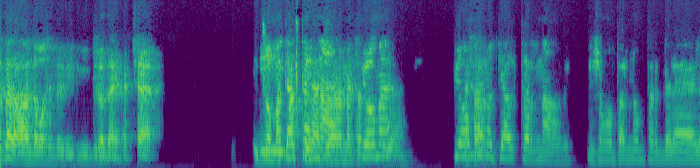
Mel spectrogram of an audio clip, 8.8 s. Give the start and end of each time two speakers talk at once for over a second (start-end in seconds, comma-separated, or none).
3.2-5.0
